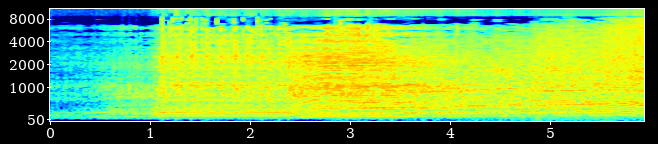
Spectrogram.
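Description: Foot brake drag race cars launching, a quiet idle that surges suddenly into a loud, sustained engine roar with rising pitch, then holding steady at full throttle.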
